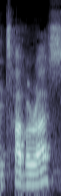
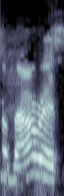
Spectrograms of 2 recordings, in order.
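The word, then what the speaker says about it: Tavares: Um I remember gravitating to songs like Frank Sinatra's My Way, Heaven Must Be Missing an Angel by Tavaras. Tavaris. Yes. Tavaris. Okay. You pronounce it better than I do.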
